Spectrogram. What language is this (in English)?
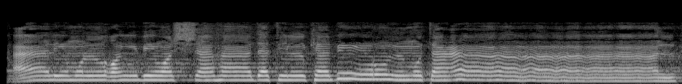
Arabic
